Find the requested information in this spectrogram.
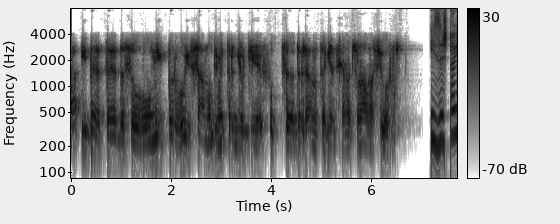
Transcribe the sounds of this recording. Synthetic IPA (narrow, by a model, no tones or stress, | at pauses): ʔid̪ɛjət̪əɛd̪ɐsɛʊvolˠnipɤɾvoisamod̪imit̪ɾɡʲoɾɡʲiɛfot̪d̪əɾʒavnət̪əːɡʲɛnt̪sijənɐt̪sionalˠnəsiɡʊɾnost̪̚ | izɐʃt̪ɔ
